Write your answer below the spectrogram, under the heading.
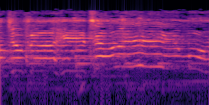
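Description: Background music with a high sung melody gliding between notes over an instrumental backing.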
